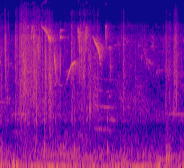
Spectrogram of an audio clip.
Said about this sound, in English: You hear a lot of birds chirping around here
